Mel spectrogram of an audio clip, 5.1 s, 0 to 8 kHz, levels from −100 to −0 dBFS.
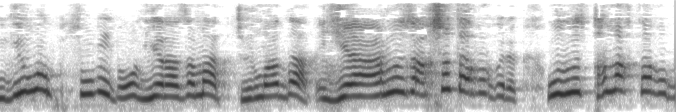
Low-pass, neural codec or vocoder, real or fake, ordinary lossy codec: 7.2 kHz; codec, 16 kHz, 2 kbps, FunCodec, trained on LibriTTS, 25 frames a second; fake; MP3, 32 kbps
